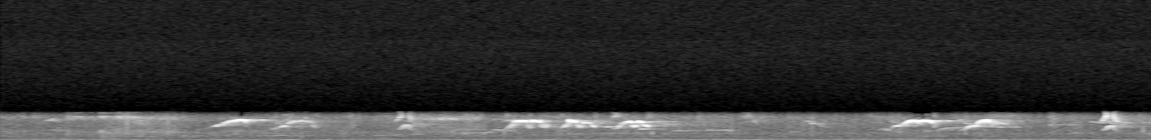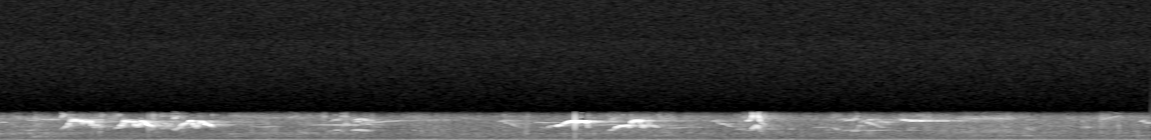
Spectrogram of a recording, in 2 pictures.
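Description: Small birds chirping: short groups of two to four quick, high notes every couple of seconds over a faint steady background hum, the loudest group about thirteen seconds in.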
